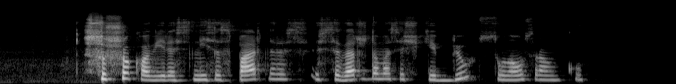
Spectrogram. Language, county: Lithuanian, Alytus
